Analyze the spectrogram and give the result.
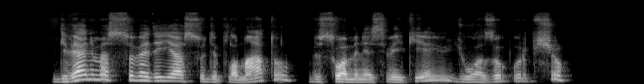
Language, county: Lithuanian, Telšiai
